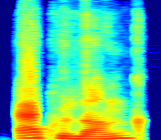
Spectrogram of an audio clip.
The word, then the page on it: aqualung: Indian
